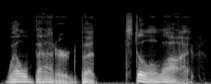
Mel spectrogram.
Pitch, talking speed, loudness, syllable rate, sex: 100 Hz, 140 wpm, -18 LUFS, 5.2 syllables/s, male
